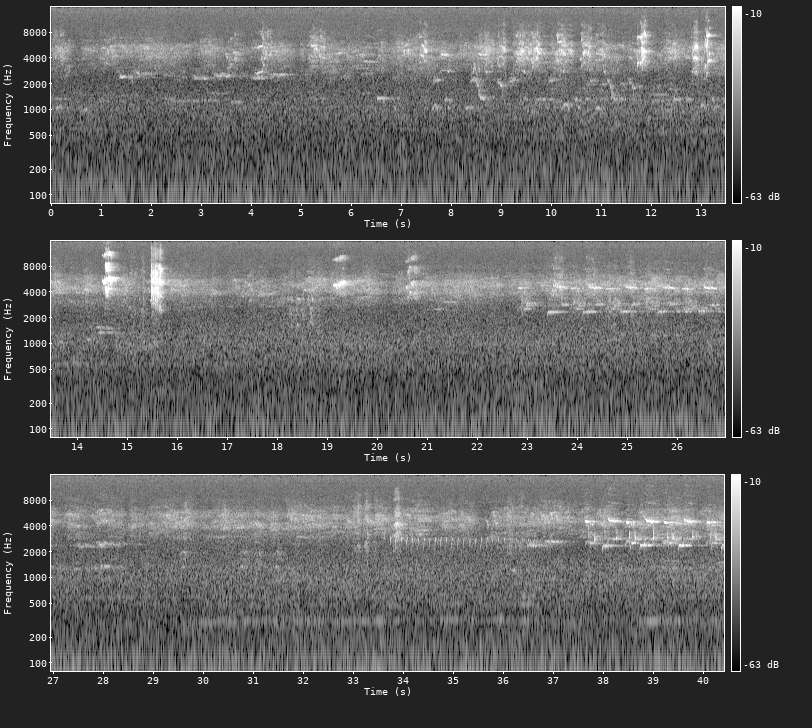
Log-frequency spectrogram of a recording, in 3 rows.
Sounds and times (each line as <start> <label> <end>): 0.0 Birds awake before the city 40.4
